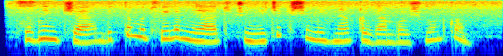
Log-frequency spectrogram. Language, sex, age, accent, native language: Uzbek, female, 19-29, Andijon, Uzbek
